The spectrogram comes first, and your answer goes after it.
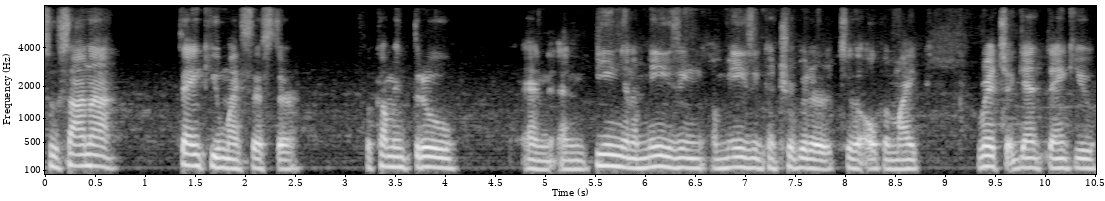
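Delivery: voice on the verge of tears, fighting them back. Thanking people at the open mic's first anniversary, holding back tears. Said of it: "I am about to start crying".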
